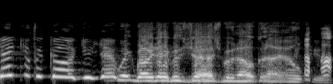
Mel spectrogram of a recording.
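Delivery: forced feminine falsetto that slips and drops. Recalling how Jasmine answered every call at work: imitating Jasmine's phone voice. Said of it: "start off with like a female voice, but fail to hold it".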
